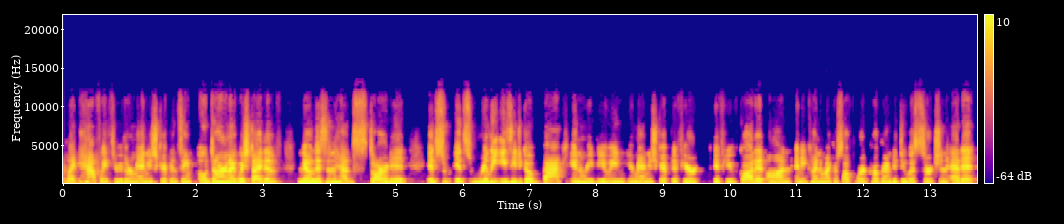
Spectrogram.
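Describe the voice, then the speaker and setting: Woman giving encouraging advice, medium pitch. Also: fairly even intonation, normal speed, hardly any pauses, bright, forceful tone. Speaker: podcast panelist. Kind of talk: conversational podcast advice.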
